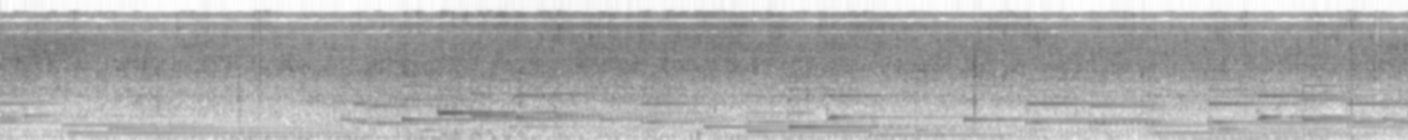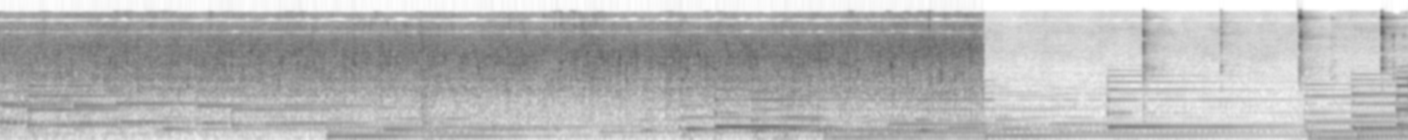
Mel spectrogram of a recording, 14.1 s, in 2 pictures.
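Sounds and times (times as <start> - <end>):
chicken sizzling in a pan: 0.0 - 12.0
background music with held notes: 0.0 - 14.0.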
